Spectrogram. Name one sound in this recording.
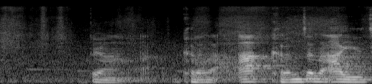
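A young man talks casually and close up.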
